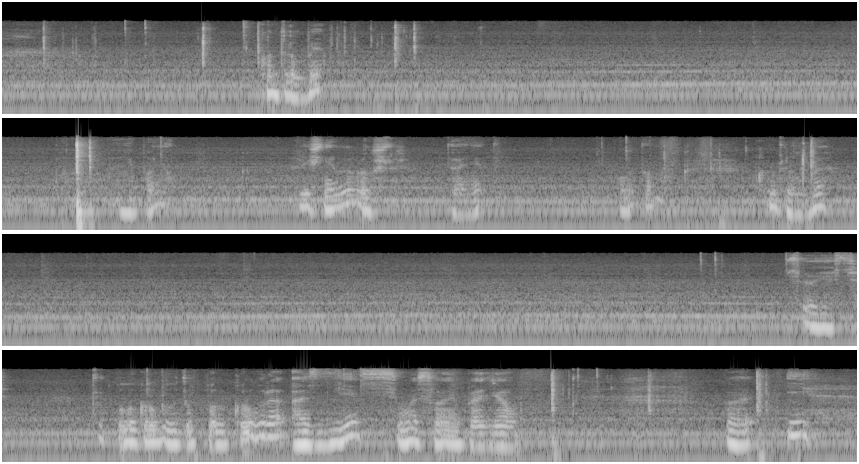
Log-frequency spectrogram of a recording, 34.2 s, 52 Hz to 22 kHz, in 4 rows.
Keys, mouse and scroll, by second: 1.2 alt+click, 3.8 ctrl+b, 10.1-13.2 middle drag, 16.4 ctrl+b, 24.9 click, 25.6-27.7 middle drag, 27.7-28.7 scroll up 2, 29.0 click, 31.4 alt+click.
